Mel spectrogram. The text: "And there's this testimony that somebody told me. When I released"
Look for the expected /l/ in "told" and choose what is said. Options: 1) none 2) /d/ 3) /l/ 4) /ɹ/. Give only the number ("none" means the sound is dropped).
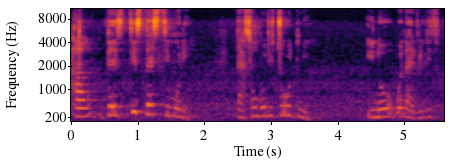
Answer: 3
